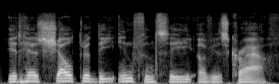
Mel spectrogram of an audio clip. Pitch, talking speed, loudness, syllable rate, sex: 120 Hz, 170 wpm, -16 LUFS, 4.6 syllables/s, male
